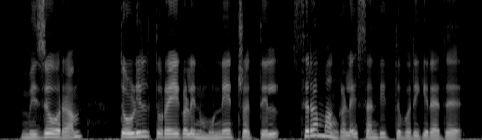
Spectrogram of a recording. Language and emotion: Tamil, neutral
